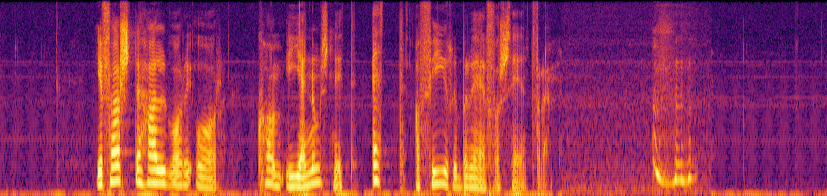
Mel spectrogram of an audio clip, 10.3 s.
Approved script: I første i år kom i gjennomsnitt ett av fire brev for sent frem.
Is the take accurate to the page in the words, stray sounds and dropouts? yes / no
no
